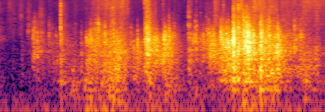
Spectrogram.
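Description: Large sheet of chart paper rustling as a flip-chart page is lifted and turned over, loudest about three and a half seconds in.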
